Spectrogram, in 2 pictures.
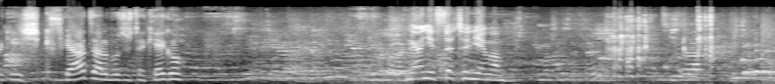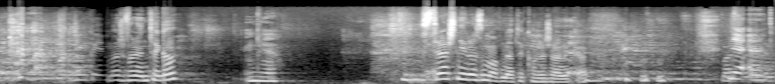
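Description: Children talk and laugh close by.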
